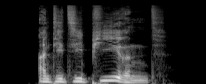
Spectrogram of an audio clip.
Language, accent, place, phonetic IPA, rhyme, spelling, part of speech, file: German, Germany, Berlin, [ˌantit͡siˈpiːʁənt], -iːʁənt, antizipierend, verb, De-antizipierend.ogg
- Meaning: present participle of antizipieren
